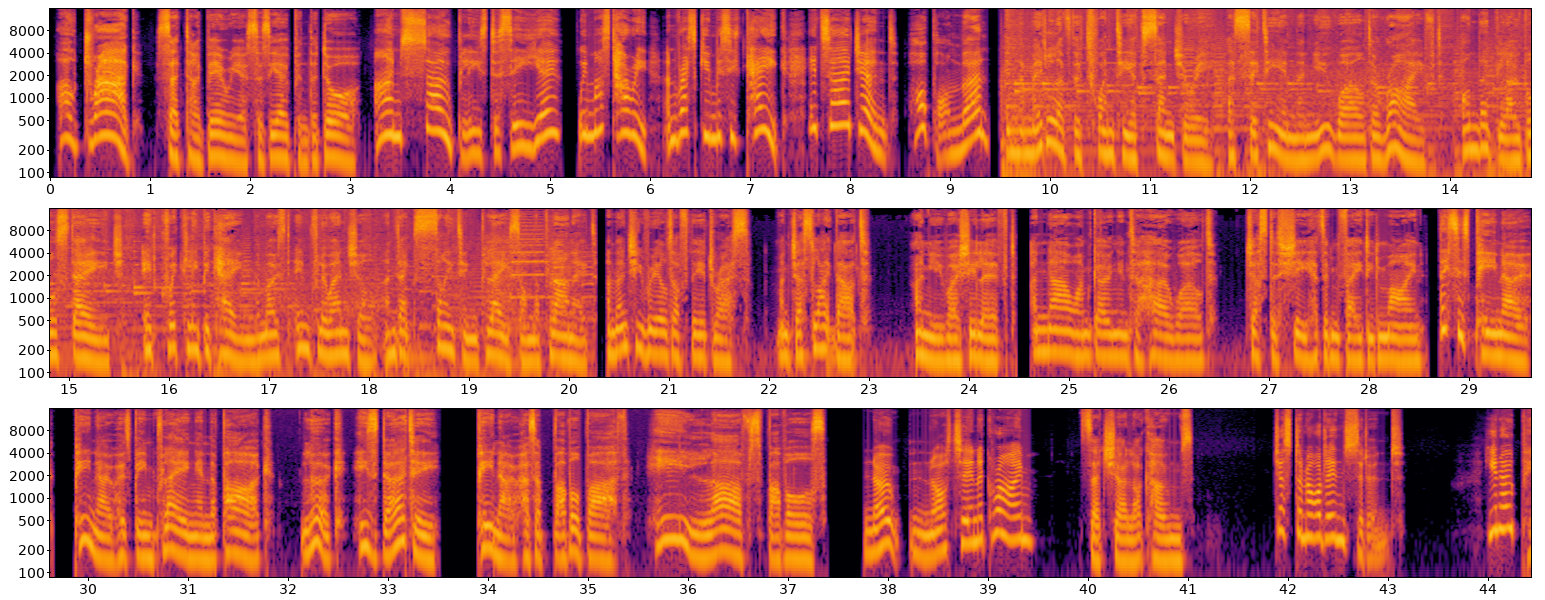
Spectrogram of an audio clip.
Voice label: audiobooks, Engaging Fun Sexy Female Voiceover

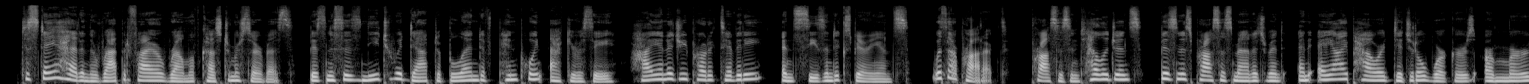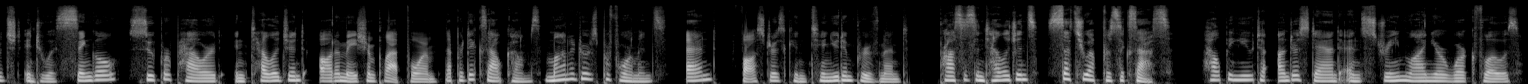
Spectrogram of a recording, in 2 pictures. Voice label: american voice corporate

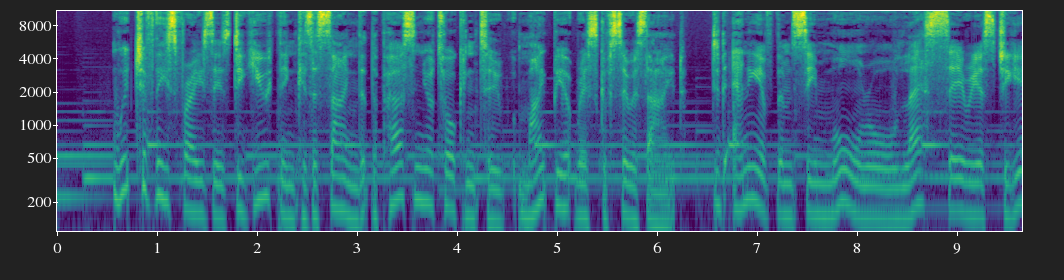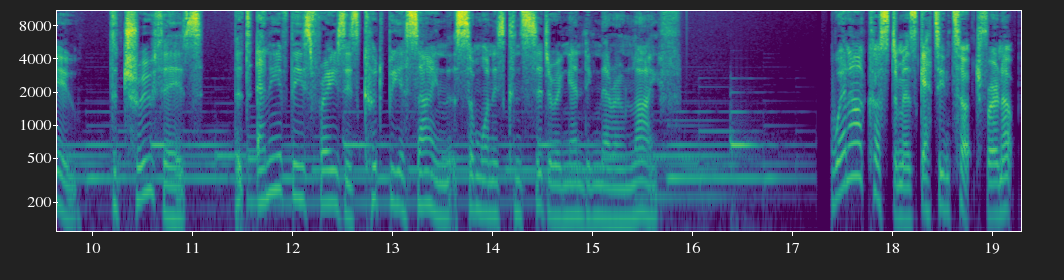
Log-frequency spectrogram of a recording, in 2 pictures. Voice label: corporate, Northern Manchester accent

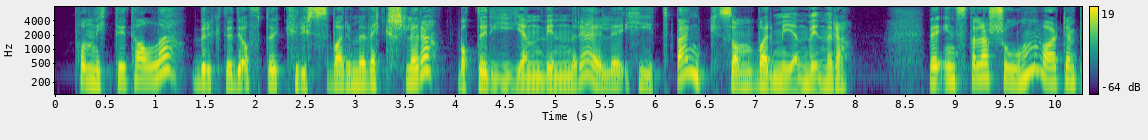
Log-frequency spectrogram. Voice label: Norwegian female corporate

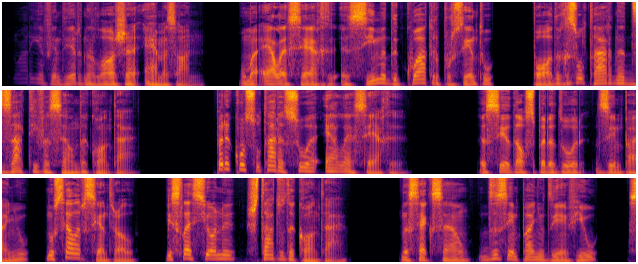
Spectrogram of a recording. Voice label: Portuguese voice e-learning

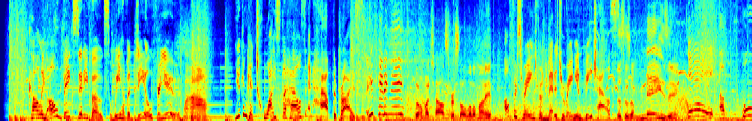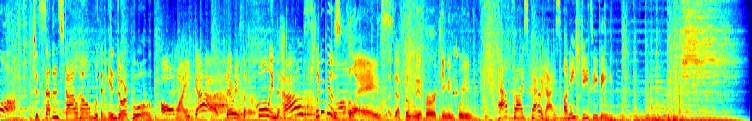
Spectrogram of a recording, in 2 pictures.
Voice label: singapore voice continuity radio

